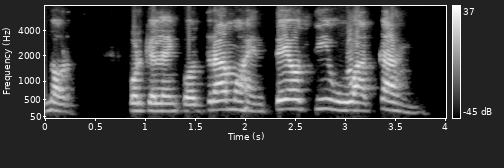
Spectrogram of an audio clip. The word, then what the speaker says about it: Teotihuacán: la encontramos en Teotihuacán se escribe con wv y con k es como se revitaliza el nombre Porque los curas le ponen con h y dicen guacán y con c Ah cambian lo deforman el nombre y en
